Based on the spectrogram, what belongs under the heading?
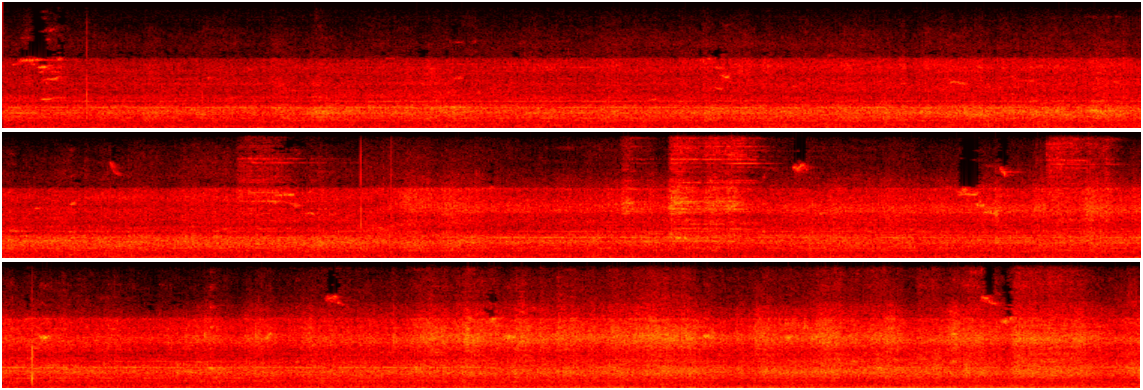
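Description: Freight train cars rolling past at close range: a steady rumble and clatter of steel wheels on the rails, getting louder toward the end.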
